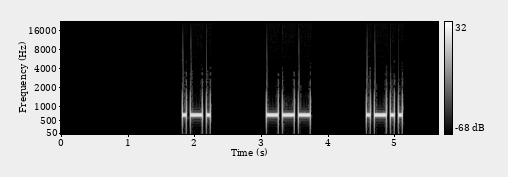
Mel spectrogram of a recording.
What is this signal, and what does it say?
Morse code, heard as a keyed tone, about 20 wpm, spaced as for 8 wpm, 700 Hz. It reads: ROL
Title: 107 Lesson 18e - Letter m - Three Characters 20wpm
